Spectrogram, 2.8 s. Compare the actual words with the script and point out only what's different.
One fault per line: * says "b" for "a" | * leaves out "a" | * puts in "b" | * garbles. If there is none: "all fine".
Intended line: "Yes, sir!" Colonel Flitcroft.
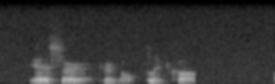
all fine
